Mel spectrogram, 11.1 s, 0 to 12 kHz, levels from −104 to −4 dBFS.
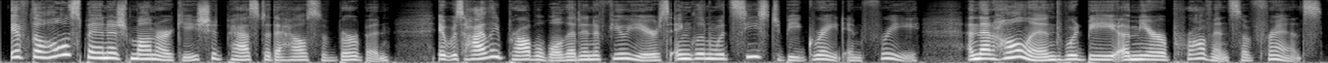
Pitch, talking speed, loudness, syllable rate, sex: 215 Hz, 210 wpm, -18 LUFS, 5.5 syllables/s, female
